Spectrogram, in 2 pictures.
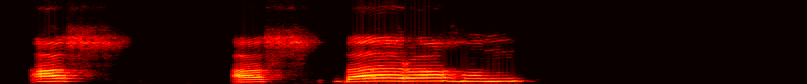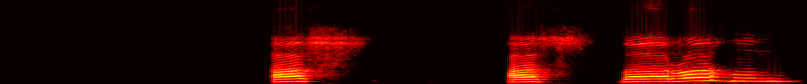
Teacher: जबान की नोक को नीचे के दांतों के किनारों से लगाएंगे और जबान को पीछे से उठा के पढ़ेंगे।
